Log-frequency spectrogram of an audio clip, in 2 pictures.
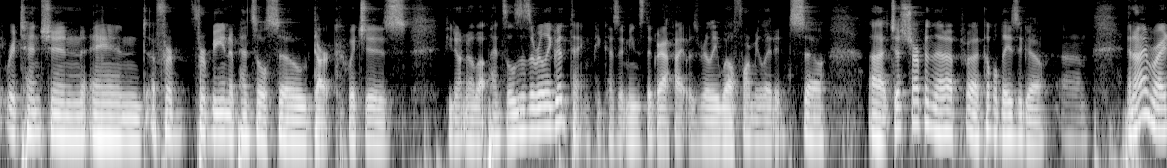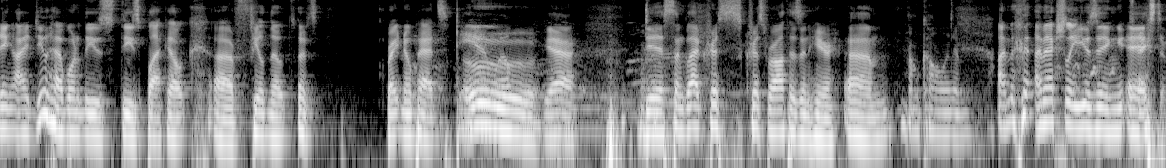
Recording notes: Live from the Baltimore Pen Show. Record an episode in front of a live studio audience at the Baltimore Pen Show. Since we were recording in front of an audience at a pen show.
